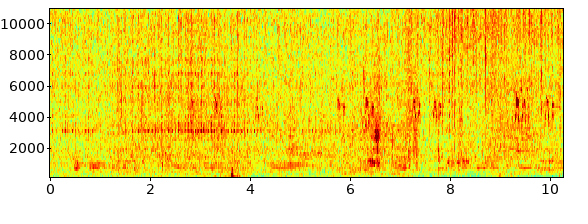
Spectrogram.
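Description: Near-quiet outdoor air with faint domestic pigeon cooing that comes and goes, and one low thump about three and a half seconds in.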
